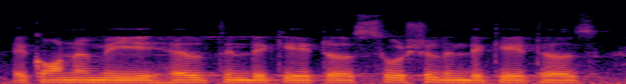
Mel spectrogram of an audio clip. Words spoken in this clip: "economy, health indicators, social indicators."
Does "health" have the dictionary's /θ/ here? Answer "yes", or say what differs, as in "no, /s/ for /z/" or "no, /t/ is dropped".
no, /t/ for /θ/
